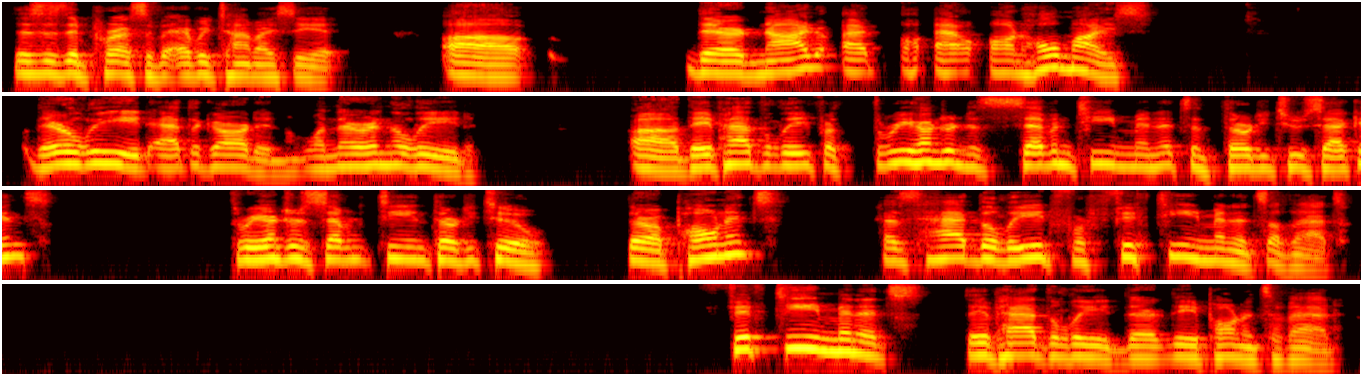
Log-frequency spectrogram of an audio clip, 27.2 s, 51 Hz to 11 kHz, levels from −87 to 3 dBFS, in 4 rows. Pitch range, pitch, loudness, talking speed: 150-190 Hz, 170 Hz, -26 LUFS, 135 wpm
